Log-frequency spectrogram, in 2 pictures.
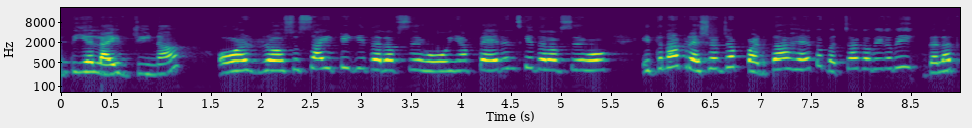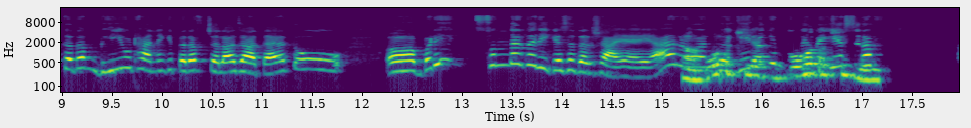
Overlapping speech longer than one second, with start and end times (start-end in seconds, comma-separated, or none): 15.2-17.2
